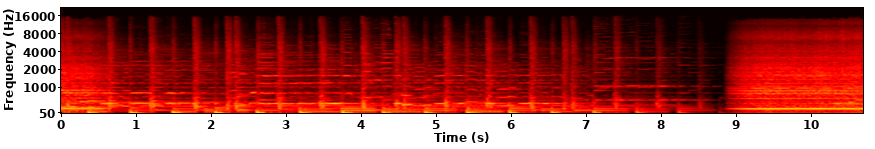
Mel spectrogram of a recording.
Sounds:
Music

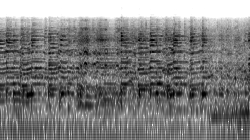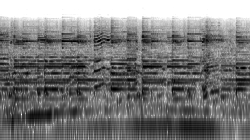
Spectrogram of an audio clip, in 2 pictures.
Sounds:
Musical instrument, Plucked string instrument, Music, Blues, Speech, Strum, Guitar

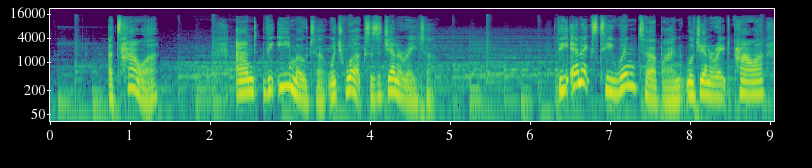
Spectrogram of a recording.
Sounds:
Music, Speech

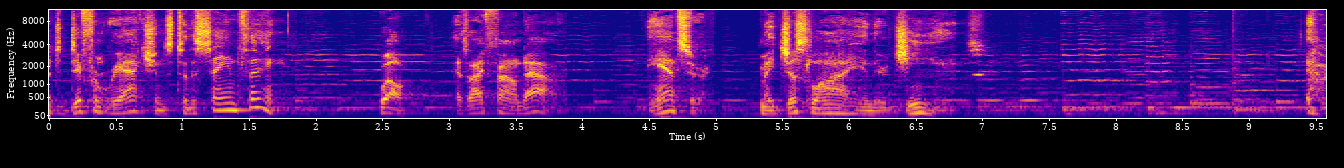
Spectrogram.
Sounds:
Cello

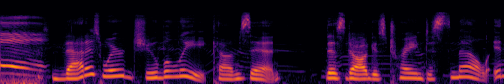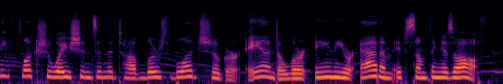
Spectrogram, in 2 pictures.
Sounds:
Speech

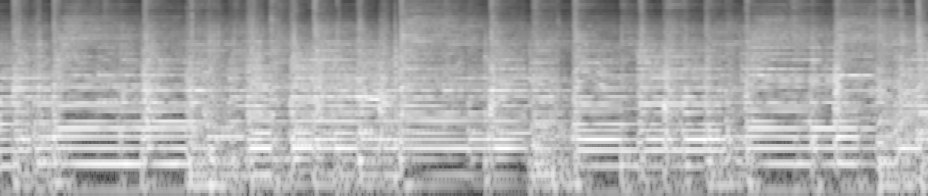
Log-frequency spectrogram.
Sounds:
Singing, Music

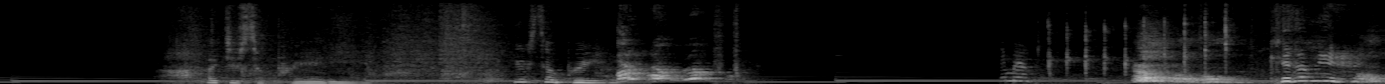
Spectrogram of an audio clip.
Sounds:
canids, Speech, Dog, inside a small room, Domestic animals, Animal, Music

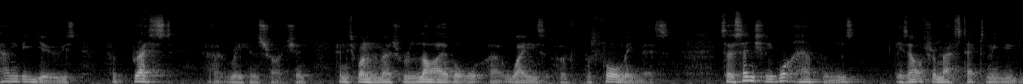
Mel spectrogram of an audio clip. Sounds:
Speech

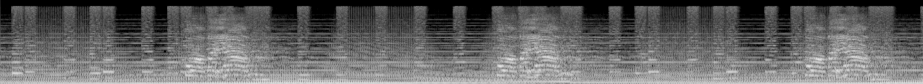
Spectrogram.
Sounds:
Zing, Music

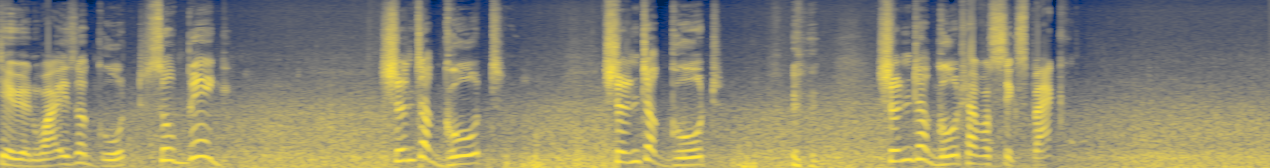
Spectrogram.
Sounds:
Speech

